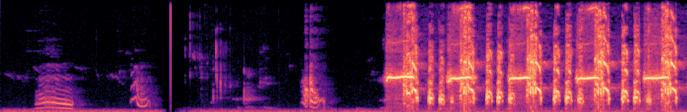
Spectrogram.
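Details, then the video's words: A grey francolin gives a few soft, wavering lower calls, then bursts into a loud, fast, repeated series of harsh, shrill notes with whistled peaks that carries on for about three seconds. "Teetar voice | teetar ki awaz | gray francolin teetar sound | dakhni teetar awaz"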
